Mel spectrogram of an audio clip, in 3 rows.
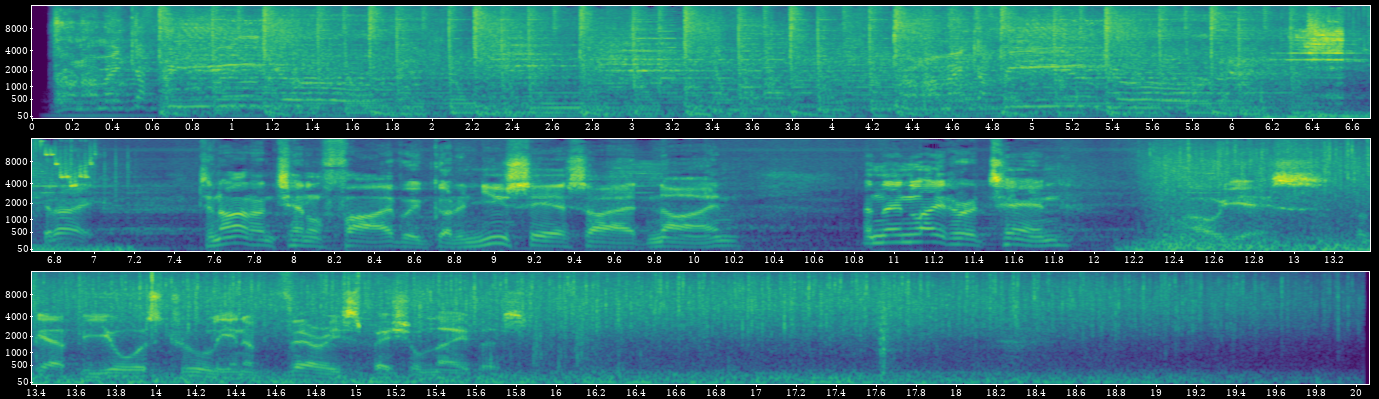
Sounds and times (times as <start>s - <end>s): Speech: 6.8s - 15.9s
Eruption: 12.1s - 20.0s.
